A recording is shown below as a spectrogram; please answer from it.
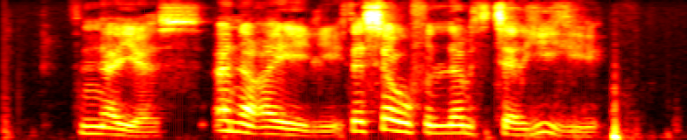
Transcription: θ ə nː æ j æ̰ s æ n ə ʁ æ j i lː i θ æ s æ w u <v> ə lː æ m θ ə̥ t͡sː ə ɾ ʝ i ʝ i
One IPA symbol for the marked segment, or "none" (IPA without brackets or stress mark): f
